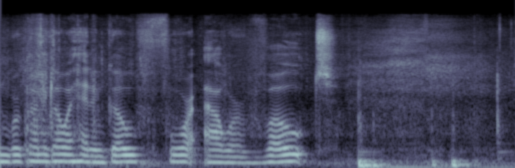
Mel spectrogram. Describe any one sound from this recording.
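Papers rustle close by.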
